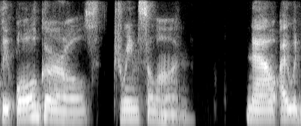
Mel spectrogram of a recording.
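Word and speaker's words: Grrrls: Salon gr r r r LS and it's pronounced girls cool and this ties into the statement I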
